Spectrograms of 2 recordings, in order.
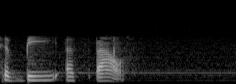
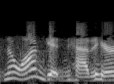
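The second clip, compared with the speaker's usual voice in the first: loud retort; 7 dB louder, faster than usual. Retold or imitated. Wife voiced in quarrel.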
